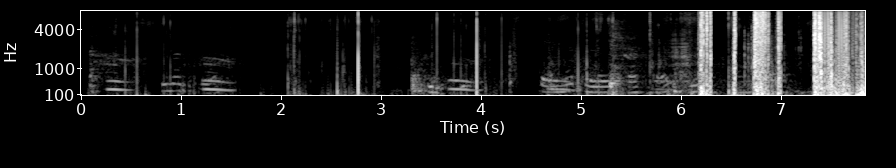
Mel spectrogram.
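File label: "hold", spoken word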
